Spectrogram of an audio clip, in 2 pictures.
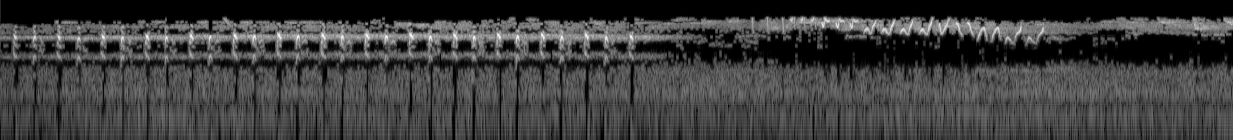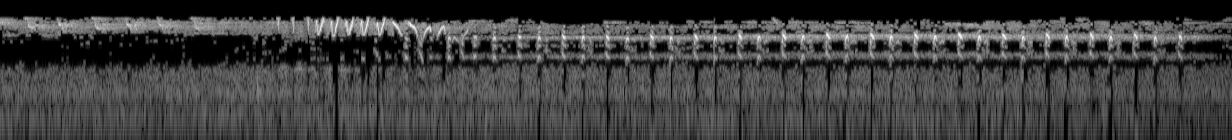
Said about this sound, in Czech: Popsat bychom jej mohli jako klapavé tike, tike, tike. Tento hlas vydává sameček nikoli v zaletu, ale když sedí někde mezi trsy trávy v mokřině nebo mokré louce. Vedle bekasiny slyšíme v popředí nahrávky zpěv budíčka většího.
